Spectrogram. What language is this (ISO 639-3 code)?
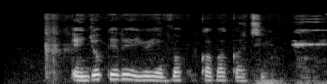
lug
